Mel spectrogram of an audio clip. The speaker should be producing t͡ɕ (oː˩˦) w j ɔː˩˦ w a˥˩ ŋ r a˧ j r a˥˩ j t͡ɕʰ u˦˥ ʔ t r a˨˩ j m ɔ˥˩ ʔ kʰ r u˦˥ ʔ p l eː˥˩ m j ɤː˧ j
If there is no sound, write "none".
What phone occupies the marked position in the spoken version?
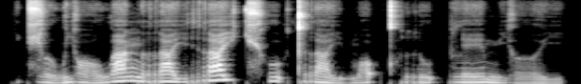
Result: ɤː˩˦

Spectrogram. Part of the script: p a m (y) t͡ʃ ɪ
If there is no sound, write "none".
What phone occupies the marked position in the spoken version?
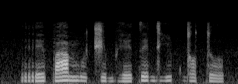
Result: u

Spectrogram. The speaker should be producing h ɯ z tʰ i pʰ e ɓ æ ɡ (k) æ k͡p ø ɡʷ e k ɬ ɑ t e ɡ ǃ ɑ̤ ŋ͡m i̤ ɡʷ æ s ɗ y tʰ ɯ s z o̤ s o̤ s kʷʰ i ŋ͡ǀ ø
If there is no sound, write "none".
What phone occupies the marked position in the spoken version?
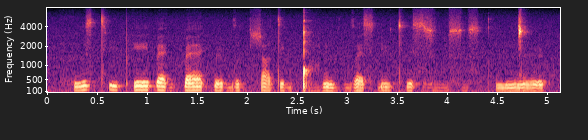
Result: k͡p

